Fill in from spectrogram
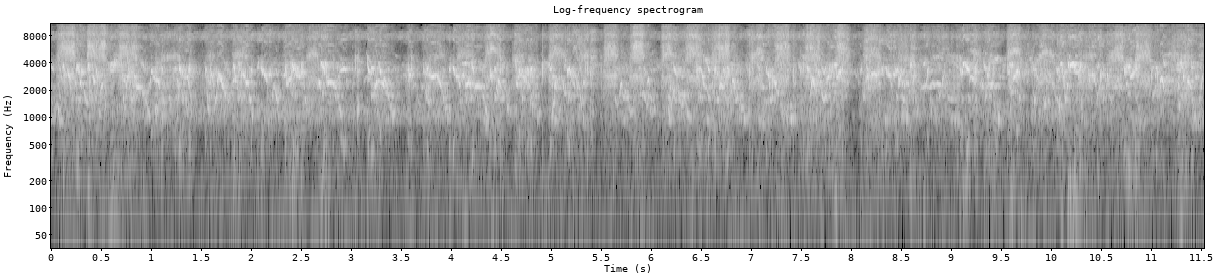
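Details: Budgerigar couple singing, the sound used to encourage budgies to mate: busy unbroken chatter of gritty squawks, clicks and short whistles layered over one another throughout.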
